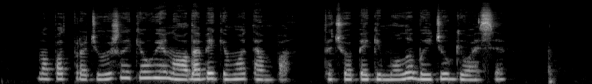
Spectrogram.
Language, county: Lithuanian, Kaunas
